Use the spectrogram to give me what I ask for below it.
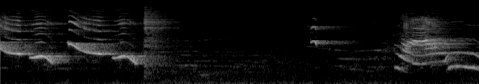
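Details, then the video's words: Black-throated laughingthrush singing in Vietnam, known for mimicking dogs, cats and chickens: two loud descending slurred whistles, a pause, a brief high flat tone, then a rich, wavering cat-like wail. "Khướu bạc má hót giả giọng chó mèo gà như thật"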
